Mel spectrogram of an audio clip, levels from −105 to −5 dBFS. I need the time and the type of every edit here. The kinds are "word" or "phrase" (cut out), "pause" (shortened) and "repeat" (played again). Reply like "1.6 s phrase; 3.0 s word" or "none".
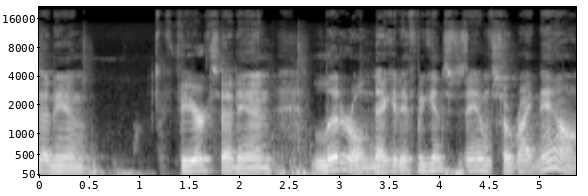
1.7 s word; 3.8 s word; 4.2 s word

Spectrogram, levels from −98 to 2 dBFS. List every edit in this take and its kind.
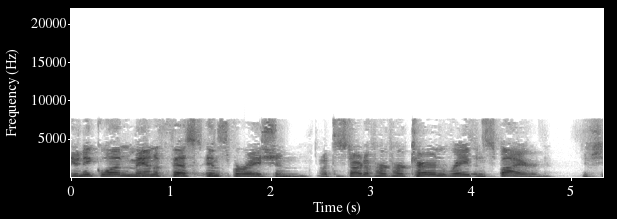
2.4 s pause; 3.2 s repeat; 4.0 s word

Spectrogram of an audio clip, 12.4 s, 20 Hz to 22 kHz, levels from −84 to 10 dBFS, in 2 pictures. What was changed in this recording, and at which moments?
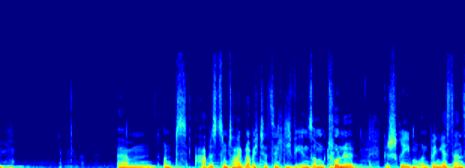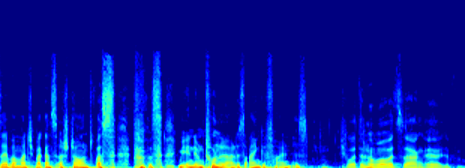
10.6 s pause

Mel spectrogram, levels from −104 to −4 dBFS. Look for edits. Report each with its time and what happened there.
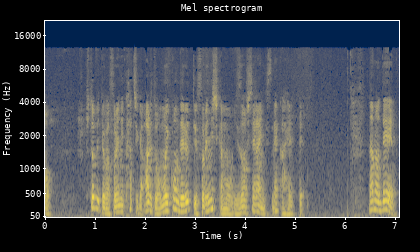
none

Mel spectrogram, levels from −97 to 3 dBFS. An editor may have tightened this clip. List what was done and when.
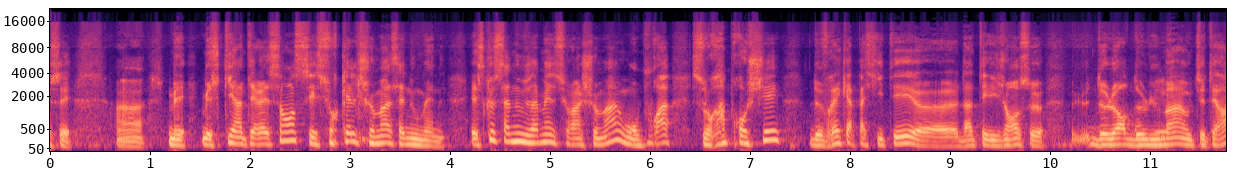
none

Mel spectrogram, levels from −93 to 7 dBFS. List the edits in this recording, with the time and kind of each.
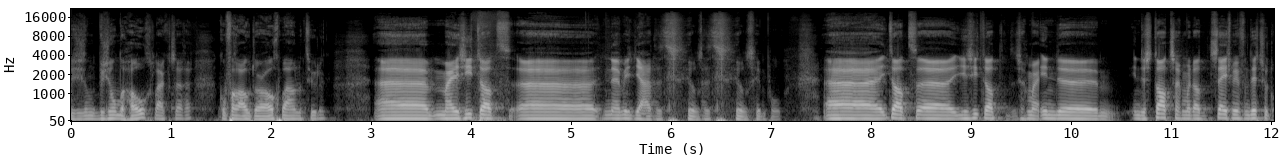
1.0 s phrase; 6.3 s repeat; 8.1 s word; 9.7 s word; 10.5 s pause

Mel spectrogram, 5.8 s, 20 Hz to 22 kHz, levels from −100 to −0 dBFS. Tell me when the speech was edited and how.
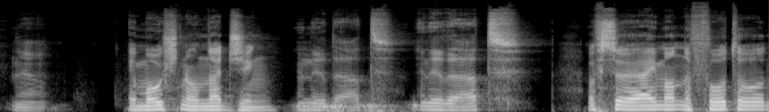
none

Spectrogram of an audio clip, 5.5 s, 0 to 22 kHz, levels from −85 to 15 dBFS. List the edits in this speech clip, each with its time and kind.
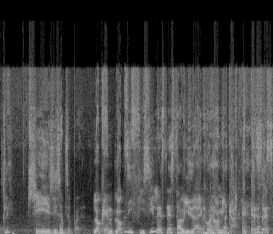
1.3 s phrase; 2.5 s phrase; 3.3 s word

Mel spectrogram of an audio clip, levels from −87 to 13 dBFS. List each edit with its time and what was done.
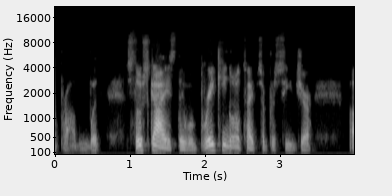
1.0 s word

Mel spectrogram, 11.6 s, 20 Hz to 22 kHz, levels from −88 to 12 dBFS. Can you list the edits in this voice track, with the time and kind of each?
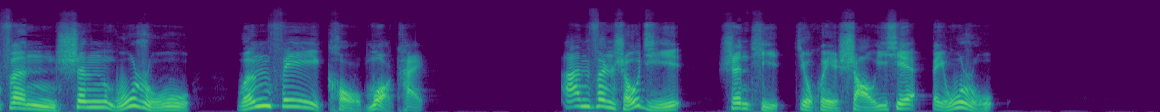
none

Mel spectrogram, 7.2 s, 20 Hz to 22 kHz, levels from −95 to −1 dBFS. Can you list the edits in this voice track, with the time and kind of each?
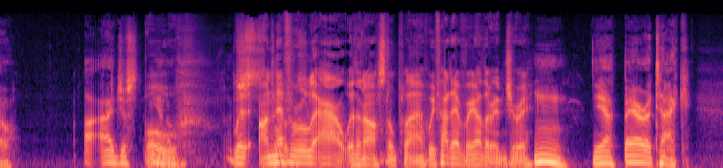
none

